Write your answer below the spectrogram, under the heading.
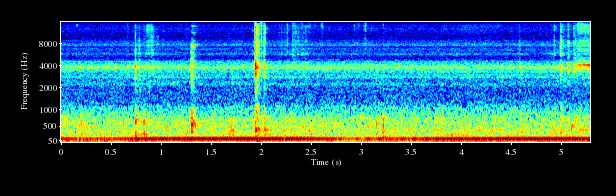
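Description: Steady low machine hum in the workshop, with a few light clicks and taps of laptop casing parts being handled.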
